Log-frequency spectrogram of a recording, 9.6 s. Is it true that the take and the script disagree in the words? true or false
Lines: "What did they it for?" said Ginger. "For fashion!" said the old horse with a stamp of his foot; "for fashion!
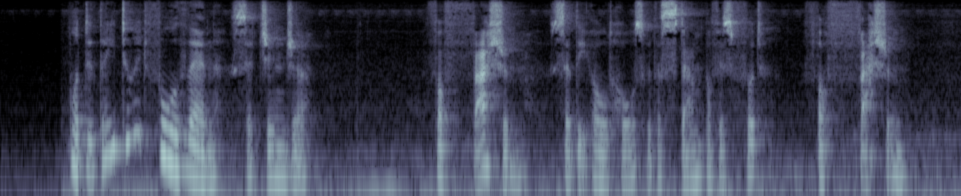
true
